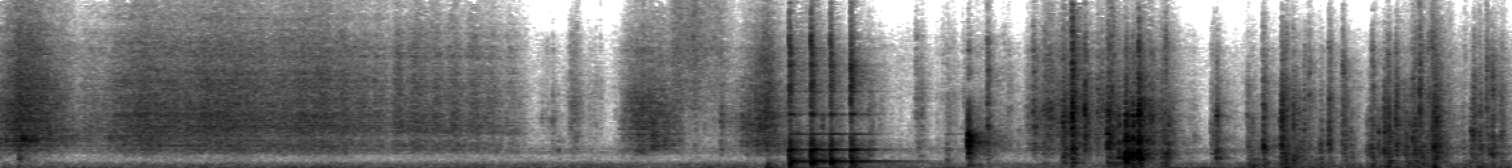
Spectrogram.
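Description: Sesame seeds poured from a packet into a mixing bowl of flour, a steady hiss lasting about four seconds. After that, plastic packets rustle and crinkle as they are handled.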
